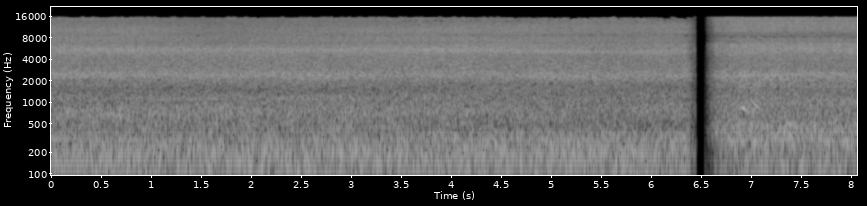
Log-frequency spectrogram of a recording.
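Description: Steady rush of a shallow waterfall cascading over granite rock slabs, heard from right beside the water. The sound breaks off for a split second about six and a half seconds in, then carries on.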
